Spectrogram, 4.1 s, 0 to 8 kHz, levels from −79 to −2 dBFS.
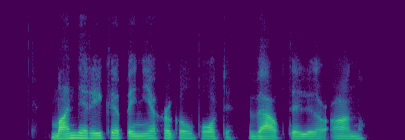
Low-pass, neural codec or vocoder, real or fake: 7.2 kHz; codec, 16 kHz in and 24 kHz out, 0.9 kbps, LongCat-Audio-Codec, four codebook decoder; fake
